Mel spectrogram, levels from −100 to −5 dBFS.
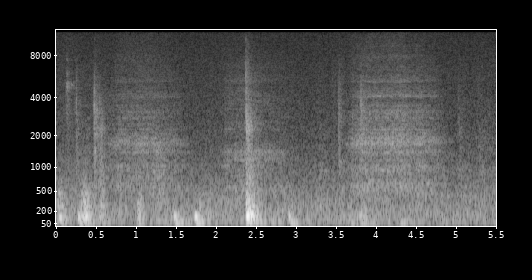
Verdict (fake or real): real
